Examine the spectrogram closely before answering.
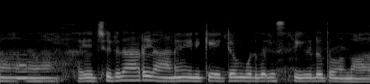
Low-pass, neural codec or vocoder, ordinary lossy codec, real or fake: none; codec, 16 kHz, 2 kbps, FreqCodec, larger model; none; fake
